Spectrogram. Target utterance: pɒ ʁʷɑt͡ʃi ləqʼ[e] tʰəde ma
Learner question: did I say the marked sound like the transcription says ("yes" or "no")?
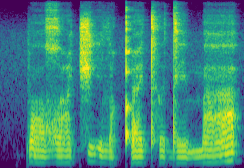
yes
